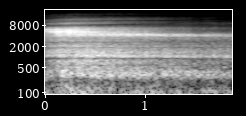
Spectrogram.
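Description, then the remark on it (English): A single long, breathy sniff drawn in through the nose, steady and airy for about two seconds and fading slightly at the end, with no talking. “Fuck, I'm gonna put my nose up on that fucking horn to get a good sniff.”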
